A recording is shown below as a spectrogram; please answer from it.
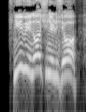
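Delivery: growled, troll-like voice. A narrator reading a troll answering the four-eyed one, growling. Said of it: "прорычал тролль".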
